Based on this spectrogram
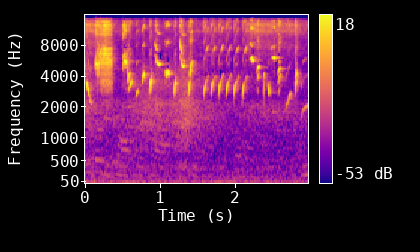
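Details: Song of a European goldfinch of the Sevillian style, a lively run of clear high chirps and twitters repeated several times per second, opening with a short harsh buzz.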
